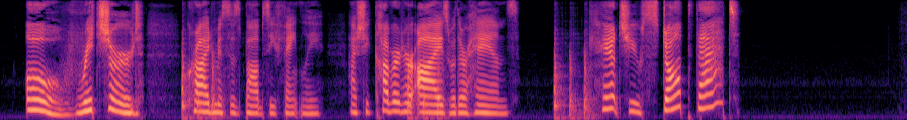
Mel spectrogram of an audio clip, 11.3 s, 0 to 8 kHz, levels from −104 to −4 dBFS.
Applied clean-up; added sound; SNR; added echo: none; Knock; 16 dB; none.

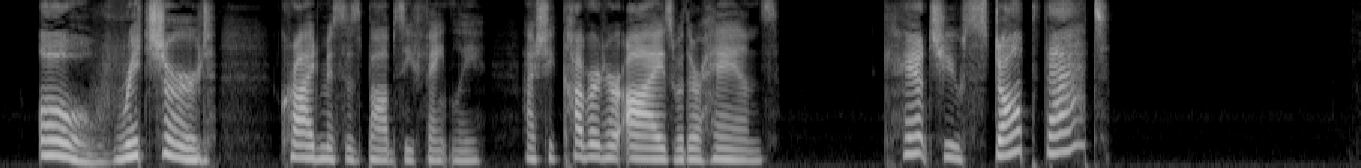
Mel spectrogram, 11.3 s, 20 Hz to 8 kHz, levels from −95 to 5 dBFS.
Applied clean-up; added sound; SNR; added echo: none; none; none; none.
